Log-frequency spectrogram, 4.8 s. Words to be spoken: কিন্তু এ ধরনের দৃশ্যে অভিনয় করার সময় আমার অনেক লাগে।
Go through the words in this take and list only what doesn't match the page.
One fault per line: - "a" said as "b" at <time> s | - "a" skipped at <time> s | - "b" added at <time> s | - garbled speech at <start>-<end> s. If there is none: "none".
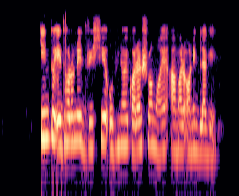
none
